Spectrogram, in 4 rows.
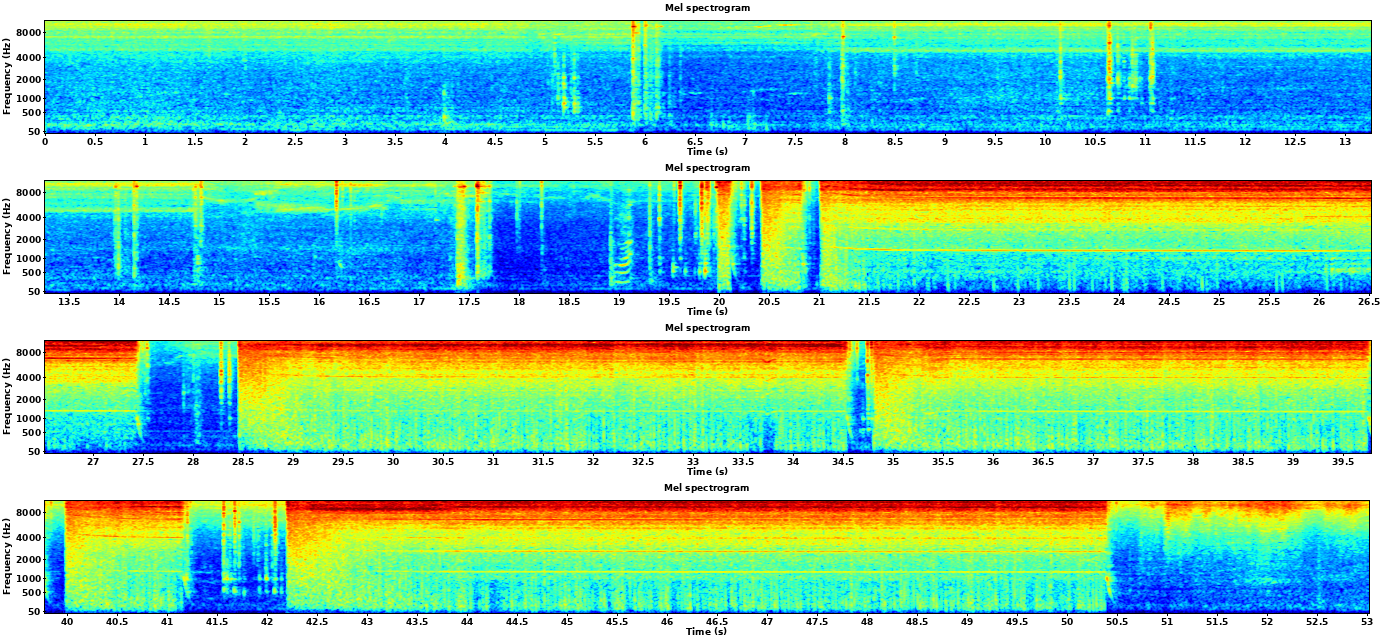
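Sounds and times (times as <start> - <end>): thin steady whine: 0.0 - 53.0
power tool running: 20.0 - 27.6, 28.4 - 41.3, 42.2 - 50.6.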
